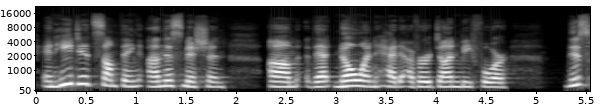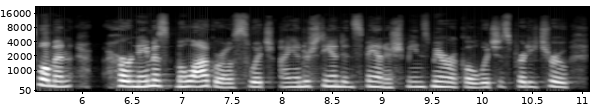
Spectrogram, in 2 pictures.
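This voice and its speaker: A woman speaks in a plain, everyday voice at a fairly high pitch and moderate pace, with fairly even intonation. The recording is very clean, with a silent background and a dry, close sound with no echo. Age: 60s. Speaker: Rotary club speaker and volunteer. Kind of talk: talk to a club. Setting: club luncheon with audience. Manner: conversational with fillers.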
